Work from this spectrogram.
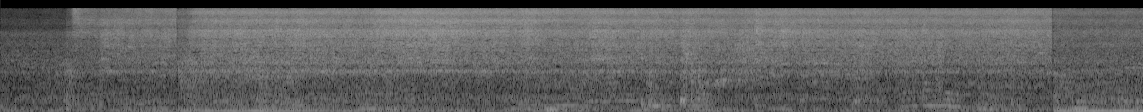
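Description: Garlic going into hot oil with already browned onions for a fish curry. A loud, continuous hissing sizzle swells and holds for several seconds, then eases near the end, with no talking.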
